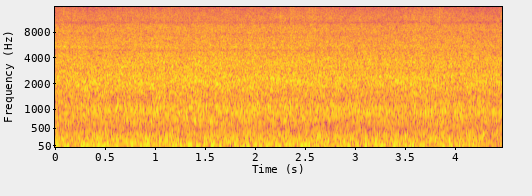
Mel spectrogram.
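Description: Steady hiss of falling rain on the workshop's steel roof and the wet concrete, with an uneven low rumble underneath.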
